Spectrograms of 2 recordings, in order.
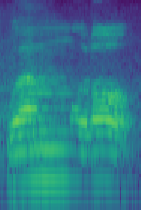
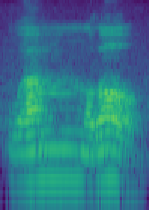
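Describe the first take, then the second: First: The vowel is heavy and only slightly rounded. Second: The same.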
